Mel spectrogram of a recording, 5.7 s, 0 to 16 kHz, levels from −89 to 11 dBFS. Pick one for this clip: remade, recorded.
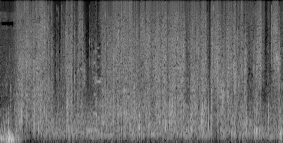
recorded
